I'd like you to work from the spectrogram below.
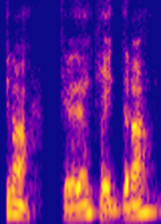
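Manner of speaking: ordinary talk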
